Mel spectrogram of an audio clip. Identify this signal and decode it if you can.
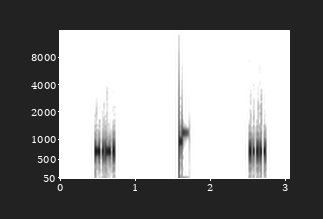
Morse code, heard as a keyed tone, about 50 wpm, 700 Hz. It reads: C 5
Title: Single Letter-Number 50wpm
